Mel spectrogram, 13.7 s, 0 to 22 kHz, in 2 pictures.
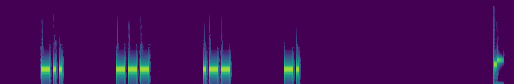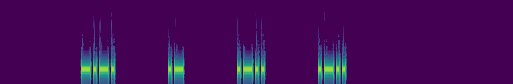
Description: Morse code, heard as a keyed tone, about 30 wpm, spaced as for 10 wpm, 700 Hz. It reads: DOWN CALL
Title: 6x Character Spacing - Top 300 Words - 30wpm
